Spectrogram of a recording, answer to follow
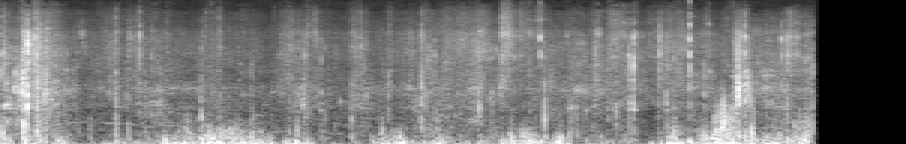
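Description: Footsteps crunching on rock and gravel, with wind rumbling on the microphone and knocks from the handheld camera. The sound cuts off suddenly near the end.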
